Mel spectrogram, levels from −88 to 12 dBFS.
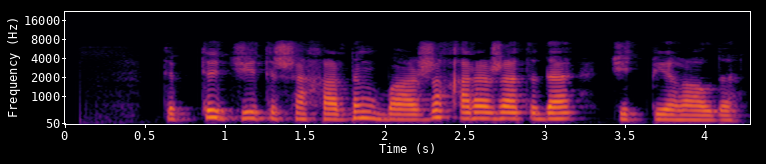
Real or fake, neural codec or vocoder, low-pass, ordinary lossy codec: real; none; none; none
